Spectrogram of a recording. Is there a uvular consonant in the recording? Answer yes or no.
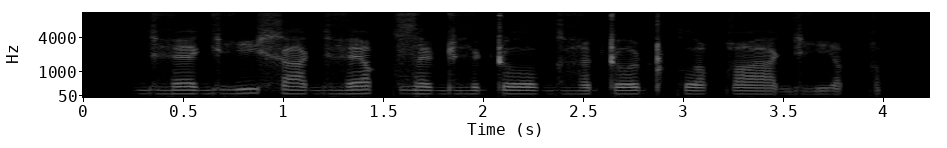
yes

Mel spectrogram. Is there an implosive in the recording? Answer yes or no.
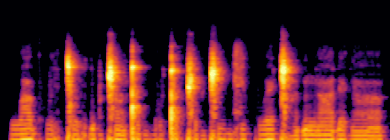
yes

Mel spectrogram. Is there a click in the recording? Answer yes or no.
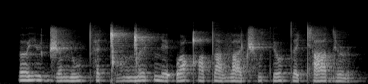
yes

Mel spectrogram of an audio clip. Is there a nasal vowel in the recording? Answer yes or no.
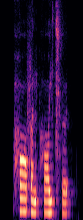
no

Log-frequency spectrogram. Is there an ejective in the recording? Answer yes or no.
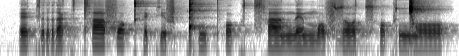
no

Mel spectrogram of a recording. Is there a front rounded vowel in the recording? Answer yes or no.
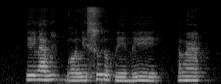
no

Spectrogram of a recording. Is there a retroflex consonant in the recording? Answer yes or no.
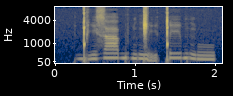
no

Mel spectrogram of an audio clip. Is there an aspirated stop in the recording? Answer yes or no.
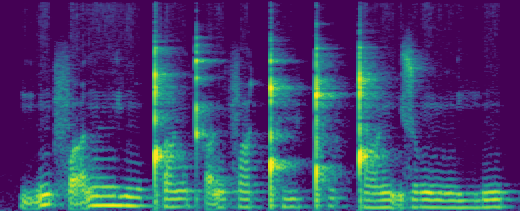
yes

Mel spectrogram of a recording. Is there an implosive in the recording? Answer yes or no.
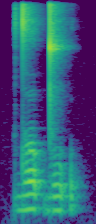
no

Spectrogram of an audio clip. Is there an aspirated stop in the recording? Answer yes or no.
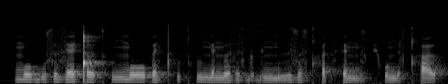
yes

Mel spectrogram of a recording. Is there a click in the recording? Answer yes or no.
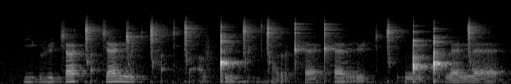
yes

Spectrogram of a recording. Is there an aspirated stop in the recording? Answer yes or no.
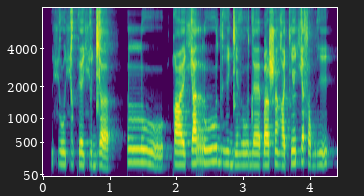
no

